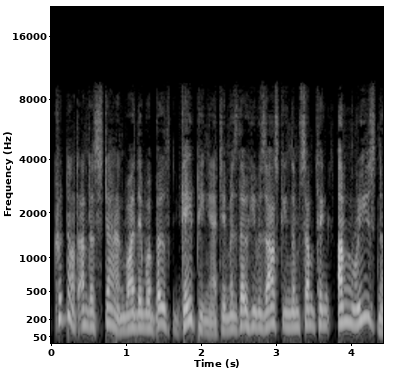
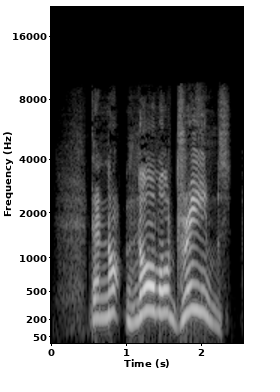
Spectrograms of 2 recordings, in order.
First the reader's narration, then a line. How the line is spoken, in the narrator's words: Harry shouted in her face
